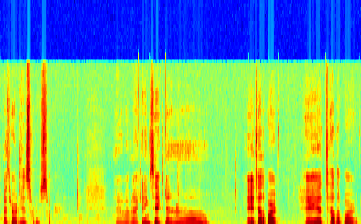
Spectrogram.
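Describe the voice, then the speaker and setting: A man streaming a game, rambling through casual gameplay commentary with a hoarse voice he is losing and thoughts that trail off. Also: on the high side, animated, measured pace, dark tone. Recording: faint game music behind.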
